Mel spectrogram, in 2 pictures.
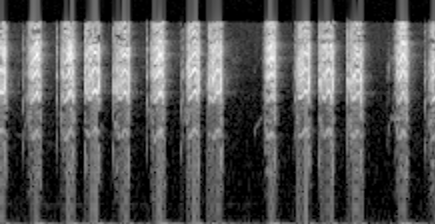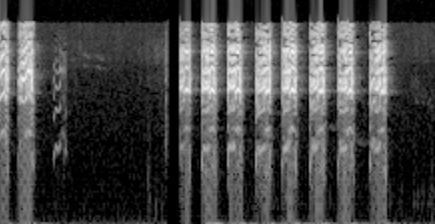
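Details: Kestrel nestlings producing a rapid series of noisy, scratchy screeches, roughly three per second, in uneven groups, with a brief silence midway before another steady run of harsh rasps.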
